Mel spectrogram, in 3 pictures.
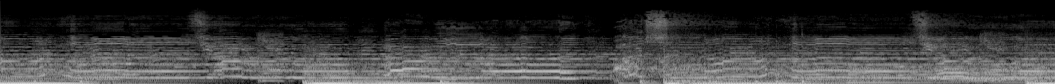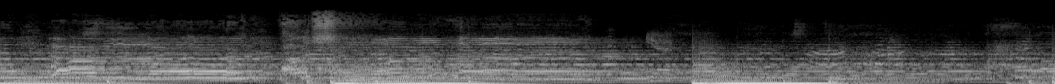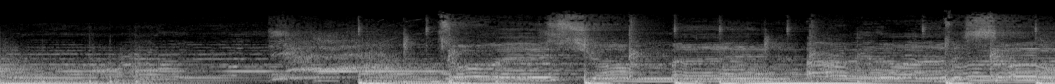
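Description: From 0.0 to 4.0 s the audio plays as an adaptive stream starting at a low bitrate. The player opened on a cheap rendition to begin quickly, and the sound points to something like HE-AAC at around 20 kbit/s: dull, with treble that is thin or synthetic and stronger codec smearing. At 4.0 s it steps up, apparently to AAC-LC near 96 kbit/s, improving abruptly with no gap. The stepped-up sound still has nothing above 14.9 kHz.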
